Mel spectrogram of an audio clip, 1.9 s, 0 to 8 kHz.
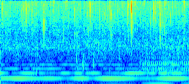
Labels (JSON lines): {"label": "biophony, midshipman", "recorder": "SoundTrap 500"}
{"label": "biophony, croak", "recorder": "SoundTrap 500"}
